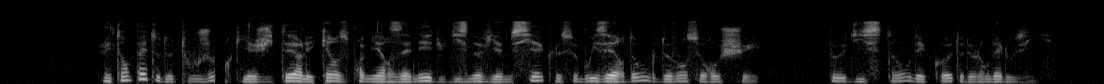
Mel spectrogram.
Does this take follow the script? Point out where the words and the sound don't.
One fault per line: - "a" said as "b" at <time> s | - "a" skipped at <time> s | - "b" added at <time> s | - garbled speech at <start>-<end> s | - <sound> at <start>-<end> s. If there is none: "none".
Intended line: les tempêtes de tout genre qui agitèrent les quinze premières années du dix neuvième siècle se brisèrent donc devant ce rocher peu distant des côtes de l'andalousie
- dropout at 2.1-2.3 s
